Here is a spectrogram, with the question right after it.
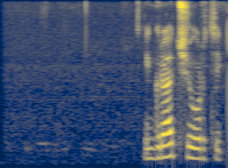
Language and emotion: Russian, neutral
